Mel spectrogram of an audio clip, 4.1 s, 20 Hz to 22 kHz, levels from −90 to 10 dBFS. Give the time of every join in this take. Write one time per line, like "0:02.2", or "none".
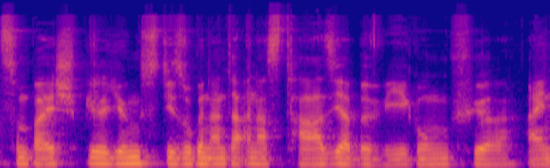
none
